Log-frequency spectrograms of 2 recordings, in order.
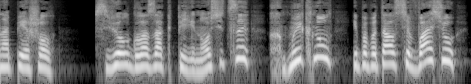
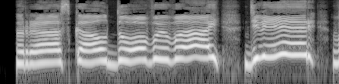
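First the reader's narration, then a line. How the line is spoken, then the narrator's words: Yelling between jumps. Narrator (Russian): вопила Вася в промежутках между прыжками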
